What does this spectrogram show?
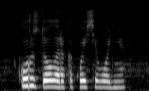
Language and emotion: Russian, neutral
